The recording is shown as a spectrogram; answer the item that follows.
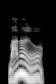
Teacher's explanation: In English, don’t force an h sound in 많아요.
